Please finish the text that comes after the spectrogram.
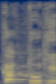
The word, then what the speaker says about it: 깍두기: 깍두기라고 했을 때, 이 깍두기 발음해보면 어떻게 발음되냐면, 깍두기라고 디귿이 된소리로 발음이 됩니다.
